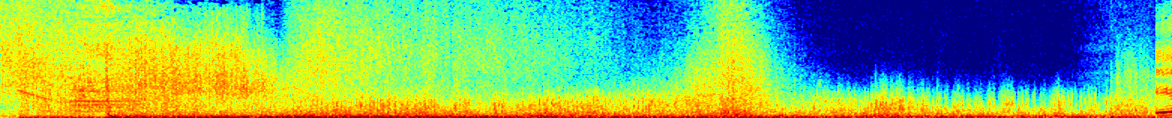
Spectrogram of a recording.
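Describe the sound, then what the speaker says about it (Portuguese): A deep, heavy boom with a sustained roaring rumble from the Colossal Titan's explosion in the Attack on Titan anime, loud and close, followed by a whooshing surge that gradually fades. "Ou seja, explosão do Colossal."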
